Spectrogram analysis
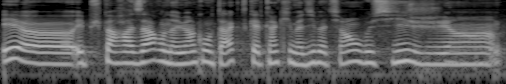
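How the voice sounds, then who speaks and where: A woman in her thirties, a talk show guest, telling a personal story in halting sentences that restart and trail off. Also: mid-range voice, flat delivery, a little hiss or hum. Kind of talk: emotional personal testimony. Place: television studio.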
